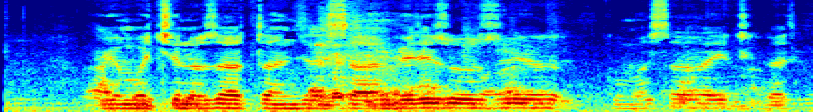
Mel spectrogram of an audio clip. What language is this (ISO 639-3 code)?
kin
